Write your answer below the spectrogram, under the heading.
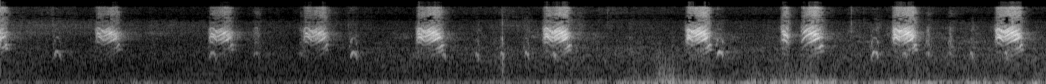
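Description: House finch giving short, bright chirps, about one a second, with fainter softer notes between them over a low rumble of background noise.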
